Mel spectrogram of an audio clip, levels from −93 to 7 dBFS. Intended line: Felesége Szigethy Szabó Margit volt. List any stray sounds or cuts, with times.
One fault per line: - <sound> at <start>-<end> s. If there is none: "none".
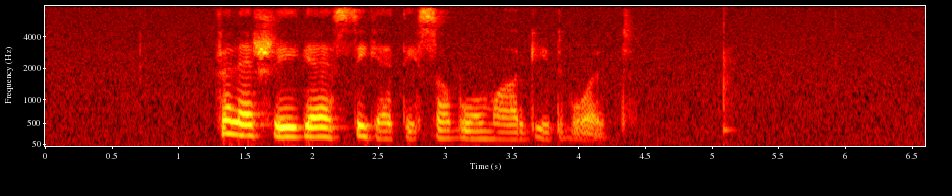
- thud at 5.1-5.2 s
